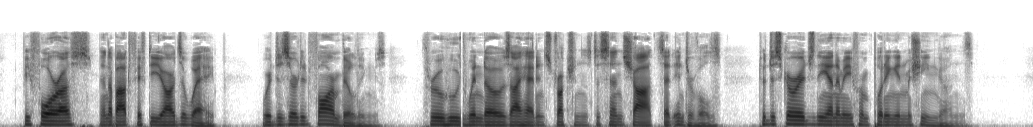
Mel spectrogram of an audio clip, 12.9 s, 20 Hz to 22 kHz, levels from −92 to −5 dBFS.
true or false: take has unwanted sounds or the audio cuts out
true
